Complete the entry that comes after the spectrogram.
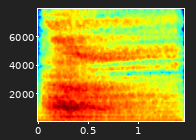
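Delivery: long exhale of held breath; imitated sigh of relief. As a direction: let out a held breath slowly. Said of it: "he lets out this breath".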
